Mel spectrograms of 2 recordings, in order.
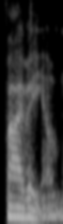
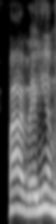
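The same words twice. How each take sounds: First: Said in the usual way. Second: Higher, louder disbelieving question; can't believe it's that early; boy repeating the time in shock; incredulous echo. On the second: Retold or imitated.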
